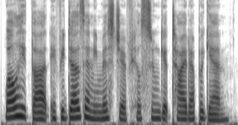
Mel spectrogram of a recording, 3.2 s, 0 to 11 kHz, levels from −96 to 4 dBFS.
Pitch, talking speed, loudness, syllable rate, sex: 185 Hz, 265 wpm, -18 LUFS, 5.9 syllables/s, female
